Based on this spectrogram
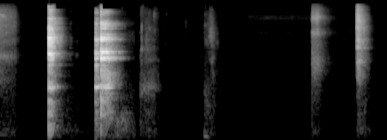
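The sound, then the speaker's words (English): Glasses of a cloudy amber local beer from Cincinnati, Ohio clink together in a toast: two bright, ringing knocks about half a second apart, then a few lighter taps and clicks fading out, with no voices. “You know, cheers.”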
